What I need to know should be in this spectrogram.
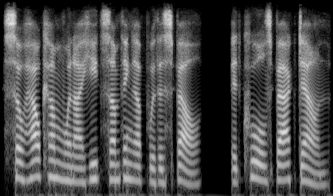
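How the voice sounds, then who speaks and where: Woman reader playing curious magic student, casual, blunt, clear lowish voice, fantasy storybook, dry recording. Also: moderate pace, darkish tone, no room sound, dull audio, lightly acted.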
